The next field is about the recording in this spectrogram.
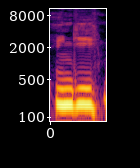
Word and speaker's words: Enge: It's Rob Enge. My last name is spelled E-N-G-E.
